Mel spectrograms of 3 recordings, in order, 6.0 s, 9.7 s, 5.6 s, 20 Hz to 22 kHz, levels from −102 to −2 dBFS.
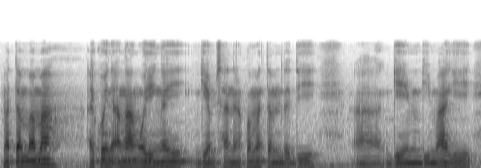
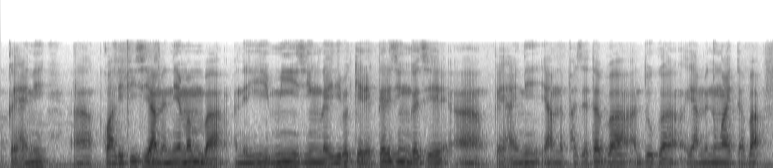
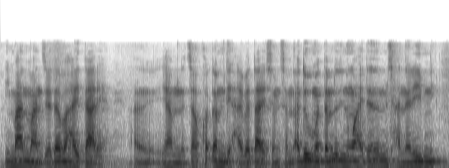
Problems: none marked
